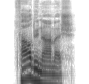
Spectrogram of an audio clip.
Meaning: dynamic (of a vehicle)
- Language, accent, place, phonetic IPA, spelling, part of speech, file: German, Germany, Berlin, [ˈfaːɐ̯dyˌnaːmɪʃ], fahrdynamisch, adjective, De-fahrdynamisch.ogg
